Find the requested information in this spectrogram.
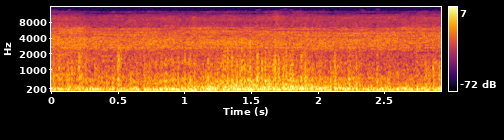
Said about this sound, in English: Reports say all systems are go. Vehicle is supersonic. We've exceeded Mach 1 on the Falcon 9.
